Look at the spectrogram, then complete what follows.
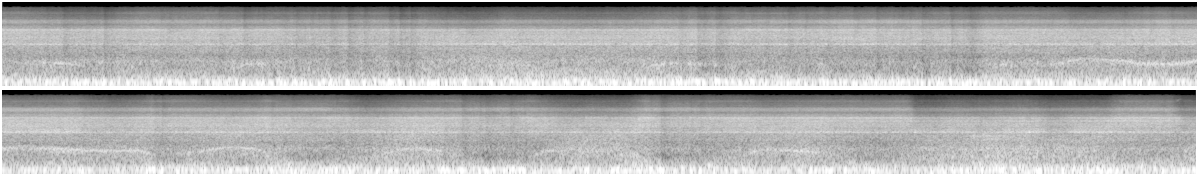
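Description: Steady wind roar on the camera microphone during wingsuit flight, with a faint wavering tone now and then in the middle.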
